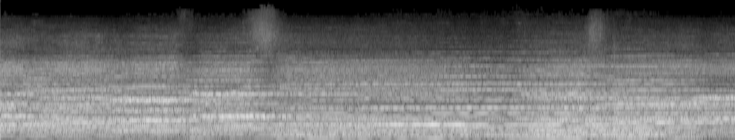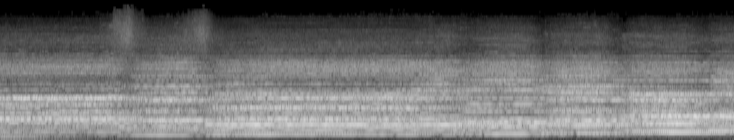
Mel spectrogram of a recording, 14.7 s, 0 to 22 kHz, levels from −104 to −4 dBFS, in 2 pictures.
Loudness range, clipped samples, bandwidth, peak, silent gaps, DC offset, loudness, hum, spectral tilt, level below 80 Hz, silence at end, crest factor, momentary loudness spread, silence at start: 1 LU; under 0.1%; 13.5 kHz; -10 dBFS; none; under 0.1%; -24 LUFS; none; -6 dB/octave; -58 dBFS; 0 s; 14 dB; 4 LU; 0 s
